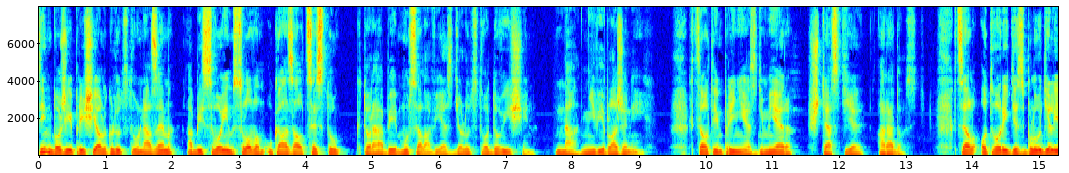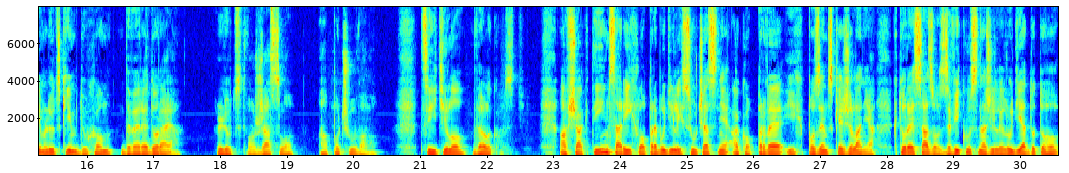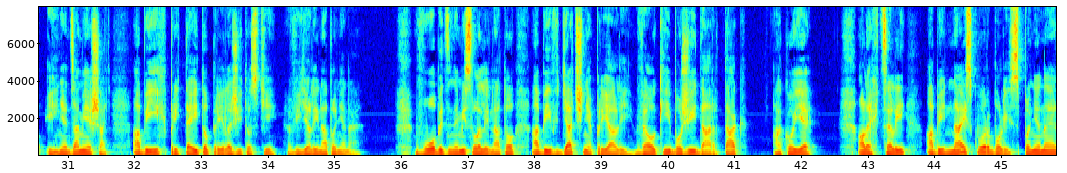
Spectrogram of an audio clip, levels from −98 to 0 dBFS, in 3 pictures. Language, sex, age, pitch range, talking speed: Czech, male, 50-69, 115-135 Hz, 120 wpm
